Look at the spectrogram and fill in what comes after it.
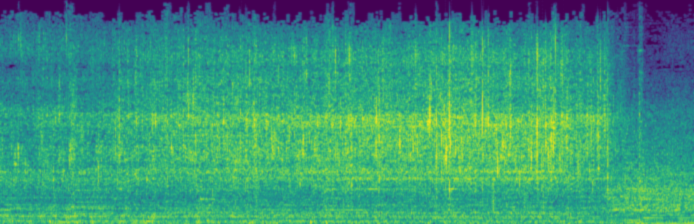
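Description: Bacon and egg frying on a propane camp griddle: a steady crackling sizzle. Faint background music comes in about five seconds in.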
